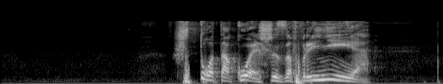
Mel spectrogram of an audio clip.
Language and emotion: Russian, angry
